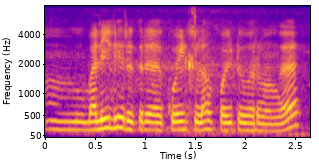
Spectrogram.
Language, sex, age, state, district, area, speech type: Tamil, female, 30-45, Tamil Nadu, Dharmapuri, urban, spontaneous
